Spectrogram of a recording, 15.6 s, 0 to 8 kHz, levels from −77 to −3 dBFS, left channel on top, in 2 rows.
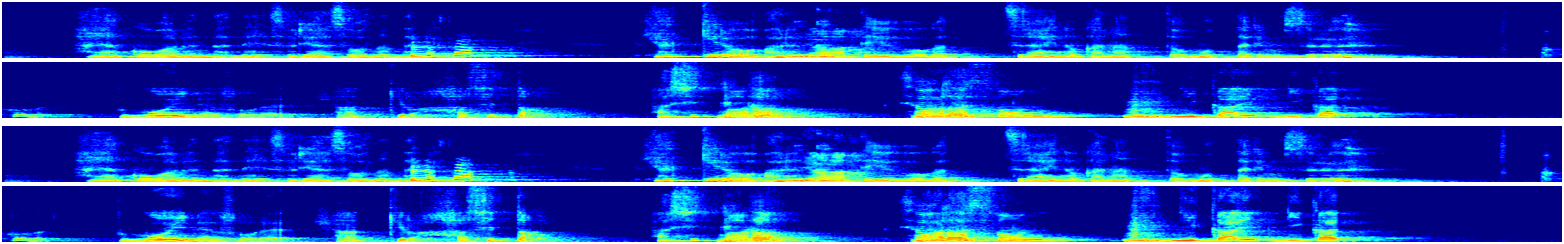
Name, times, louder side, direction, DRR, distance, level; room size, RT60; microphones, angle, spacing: voice 1, 0.4-2.1 3.2-6.8 11.1-11.7 12.3-12.7 13.4-13.7, equal, ahead, 0.6 m, -26 dB
voice 2, 2.0-2.5 3.8-4.3 7.8-8.1 8.4-10.6 11.4-11.8 12.3-13.2 13.4-14.5, right 2 dB, 45° right, 0.7 m, -23 dB
12.0 x 9.3 x 6.6 m
head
